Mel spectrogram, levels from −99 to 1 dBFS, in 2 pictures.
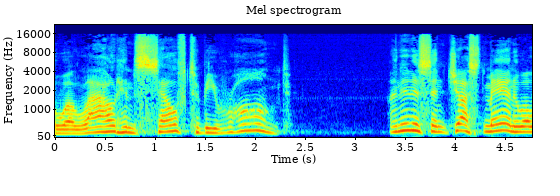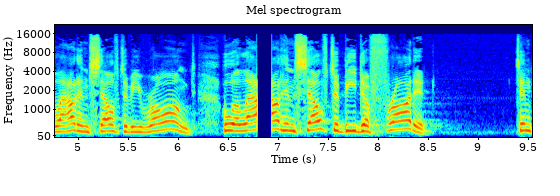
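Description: At 6.78 s, just after "to be wronged who", the speech cuts to total silence for about 0.15 s and resumes at "himself to be", most likely a Bluetooth stall: the headphone buffer ran dry awaiting resent packets. Unlike a codec dropout, the gap is clean, with no smeared filler sound.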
